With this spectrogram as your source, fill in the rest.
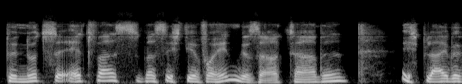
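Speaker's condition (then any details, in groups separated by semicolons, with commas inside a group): Parkinson's disease; milder course than severe cases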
